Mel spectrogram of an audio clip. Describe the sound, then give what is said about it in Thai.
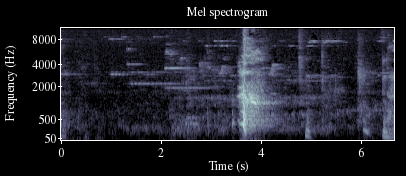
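A single loud, sharp sneeze bursts out, followed by a couple of softer, brief throat sounds amid quiet. “แม่ครัวทำอะไร จามกันกินกับข้าวเนาะ”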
